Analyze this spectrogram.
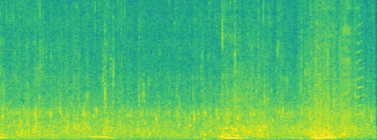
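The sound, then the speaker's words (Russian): A fast river rushing through a gorge, a steady, dense hiss of flowing water that swells slightly toward the end. “Быстрая река несет Олегшу по расщелине.”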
